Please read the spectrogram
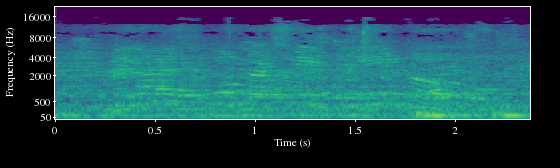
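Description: Children's voices talking and calling out, over a steady low hum.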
